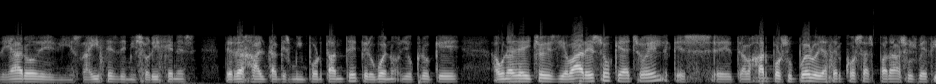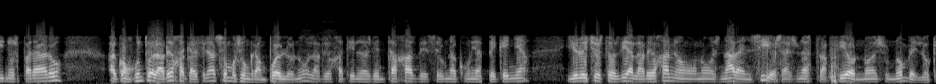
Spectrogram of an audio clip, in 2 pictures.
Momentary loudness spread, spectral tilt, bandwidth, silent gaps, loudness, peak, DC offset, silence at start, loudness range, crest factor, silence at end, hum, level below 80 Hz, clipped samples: 9 LU; -6.5 dB/octave; 8.6 kHz; none; -21 LUFS; -6 dBFS; under 0.1%; 0 s; 4 LU; 14 dB; 0.05 s; none; -58 dBFS; under 0.1%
